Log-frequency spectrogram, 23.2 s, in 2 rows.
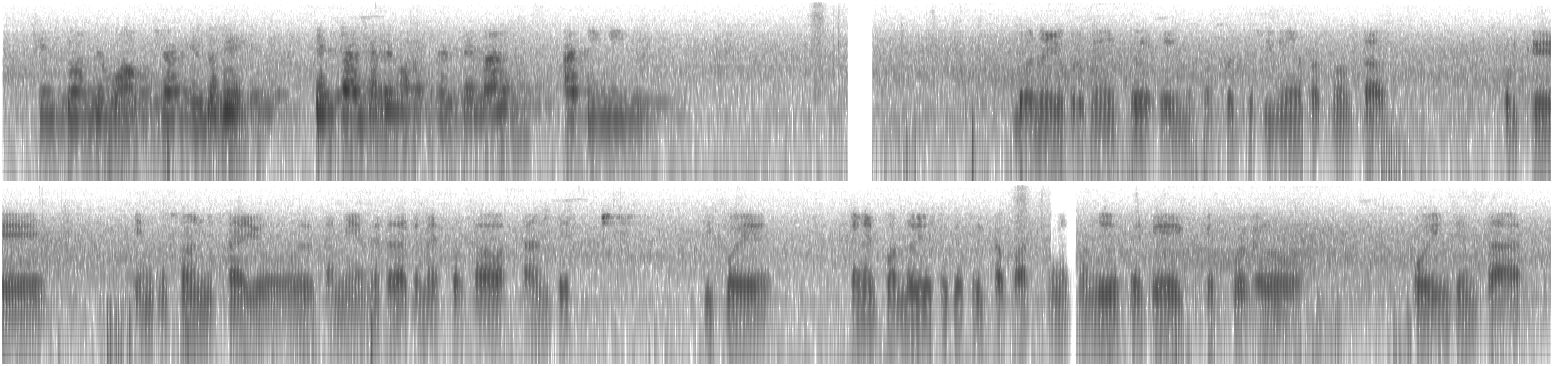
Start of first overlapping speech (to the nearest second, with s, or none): none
